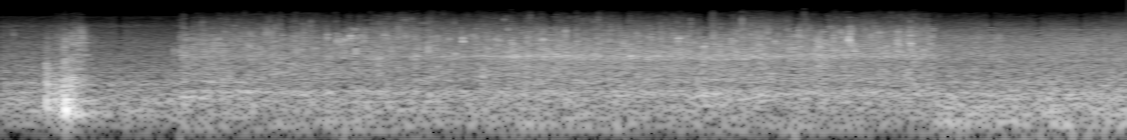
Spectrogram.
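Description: Batter hisses loudly as it drops into hot oil.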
